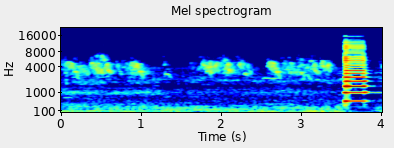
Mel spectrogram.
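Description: Car horn sounding one short, loud honk near the end, after a few seconds of quiet outdoor background.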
